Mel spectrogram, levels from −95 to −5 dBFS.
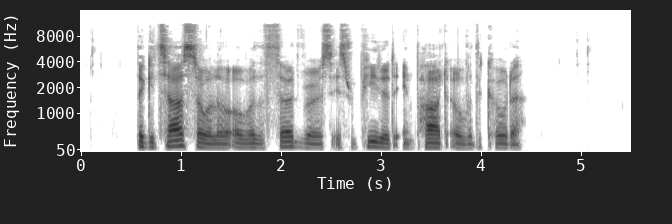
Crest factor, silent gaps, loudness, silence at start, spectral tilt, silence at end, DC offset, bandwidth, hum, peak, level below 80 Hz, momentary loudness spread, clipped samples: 20 dB; none; -32 LUFS; 0.55 s; -3.5 dB/octave; 1.1 s; under 0.1%; 11.5 kHz; none; -12 dBFS; -74 dBFS; 12 LU; under 0.1%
